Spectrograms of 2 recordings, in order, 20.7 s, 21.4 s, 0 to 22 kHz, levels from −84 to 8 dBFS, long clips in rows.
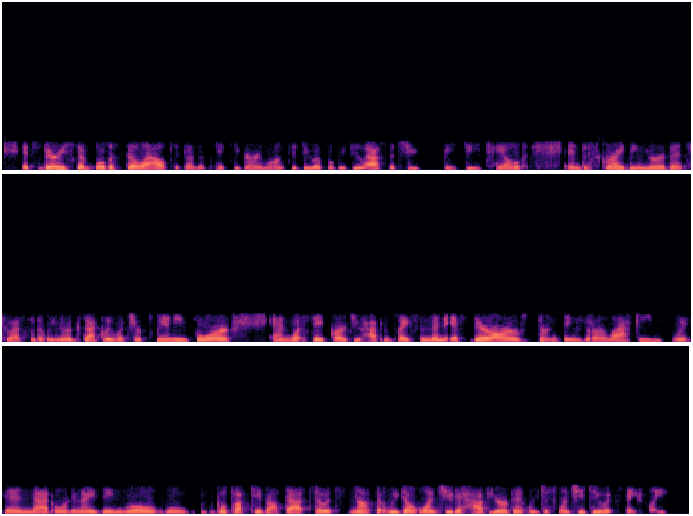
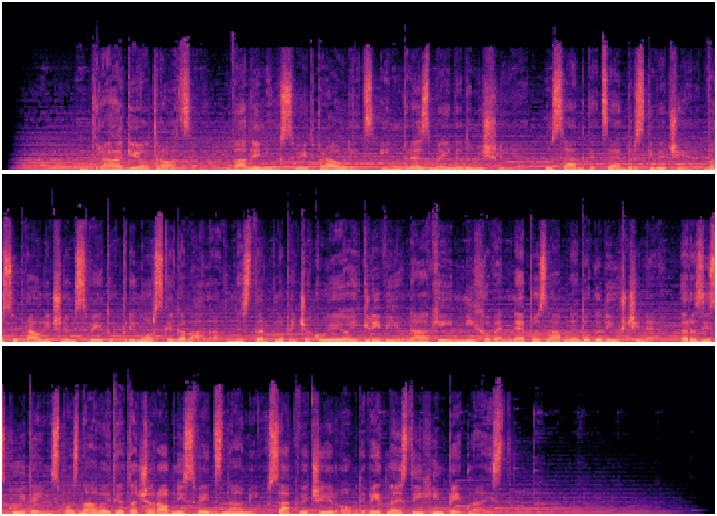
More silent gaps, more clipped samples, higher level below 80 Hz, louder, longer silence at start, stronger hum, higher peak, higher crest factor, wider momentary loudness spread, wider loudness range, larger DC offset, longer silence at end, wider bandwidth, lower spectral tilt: neither; neither; second, -76 dBFS vs -28 dBFS; second, -22 LUFS vs -13 LUFS; about the same, 0.2 s vs 0.15 s; neither; about the same, -2 dBFS vs 0 dBFS; first, 20 dB vs 14 dB; first, 13 LU vs 7 LU; first, 5 LU vs 2 LU; neither; second, 0.25 s vs 0.7 s; second, 3.9 kHz vs 17.5 kHz; first, -10.5 dB/octave vs -5 dB/octave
